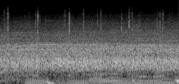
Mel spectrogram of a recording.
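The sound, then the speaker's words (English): A large crowd at John Cain Arena roars and cheers as the Australian Diamonds win their match, in a dense, steady wash of noise that holds at a loud, even level throughout, with no clear voices standing out. “Hear the crowd roar.”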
